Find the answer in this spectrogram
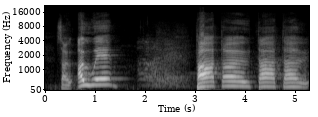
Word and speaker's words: aue: And where you come in is when it goes aue, which is A-U-E, I want you to pronounce aue.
